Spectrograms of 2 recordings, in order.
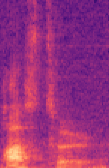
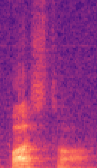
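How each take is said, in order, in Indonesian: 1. Aksen Amerika, huruf R di akhir terdengar jelas. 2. Aksen Inggris, huruf R di akhir tidak dibunyikan. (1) "American people says" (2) "Orang Inggris bilangnya"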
